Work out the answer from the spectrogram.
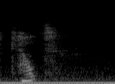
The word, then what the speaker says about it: Celt: uh Celtic cross uh I'm not kelt a kelp I think that's how it's pronounced you know I'm not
